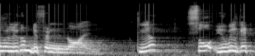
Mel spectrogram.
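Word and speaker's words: Noël: When you will put trema, Noel means Christmas, the pronunciation will become different, Noel.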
